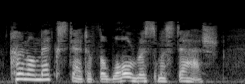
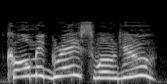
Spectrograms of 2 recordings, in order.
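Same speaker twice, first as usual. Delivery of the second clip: high, louder call across the room; 6 dB louder, slower than usual. A narrator's reading. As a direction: call it over the shoulder. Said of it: "Over her shoulder she called".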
